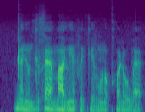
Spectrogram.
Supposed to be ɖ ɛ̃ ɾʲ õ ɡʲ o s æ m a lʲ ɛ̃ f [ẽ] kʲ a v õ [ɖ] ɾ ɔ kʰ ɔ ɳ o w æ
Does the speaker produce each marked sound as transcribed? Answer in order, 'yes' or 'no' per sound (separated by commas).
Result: no, no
